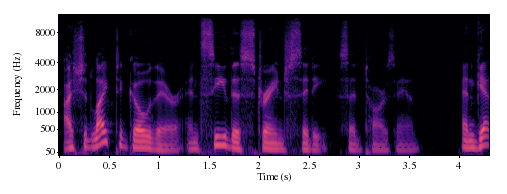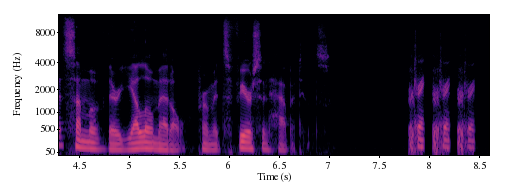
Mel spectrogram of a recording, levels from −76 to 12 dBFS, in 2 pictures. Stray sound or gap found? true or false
true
